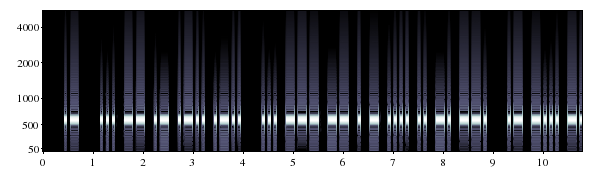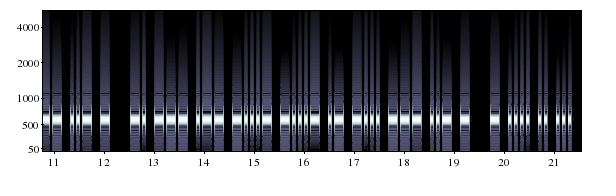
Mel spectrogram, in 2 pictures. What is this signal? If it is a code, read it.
Morse code, heard as a keyed tone, about 20 wpm, 600 Hz. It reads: A SMALL SOMETHING ABOUT NOW<BT><BT>ABOUT THIS
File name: cw-books / winnie-the-pooh / winnie-20wpm-page-0030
